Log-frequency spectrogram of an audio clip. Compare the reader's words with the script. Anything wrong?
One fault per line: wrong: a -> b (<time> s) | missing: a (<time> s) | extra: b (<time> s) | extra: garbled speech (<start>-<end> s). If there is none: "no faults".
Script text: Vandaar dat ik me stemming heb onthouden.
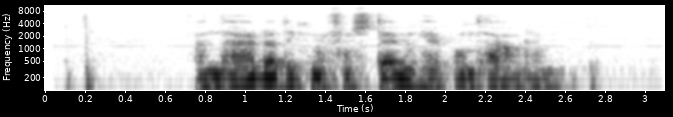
extra: van (1.4 s)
